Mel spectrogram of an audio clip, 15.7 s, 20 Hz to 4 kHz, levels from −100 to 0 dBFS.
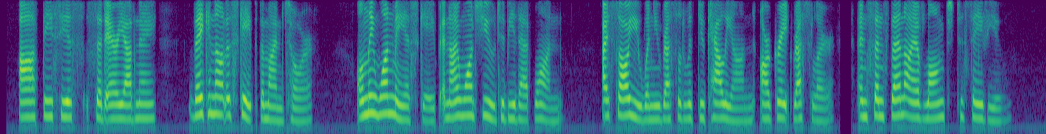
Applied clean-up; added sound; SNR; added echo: none; none; none; none.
